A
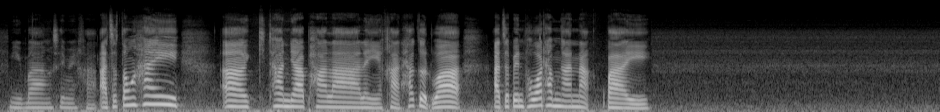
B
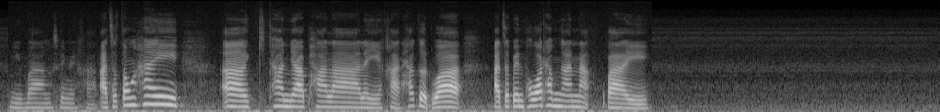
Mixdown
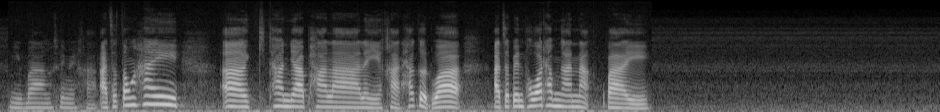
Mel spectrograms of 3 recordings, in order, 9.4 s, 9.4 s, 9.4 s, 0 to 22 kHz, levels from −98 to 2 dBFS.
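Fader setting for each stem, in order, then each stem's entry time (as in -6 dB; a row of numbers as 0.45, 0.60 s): -12.5, -2.0 dB; 0.00, 0.00 s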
